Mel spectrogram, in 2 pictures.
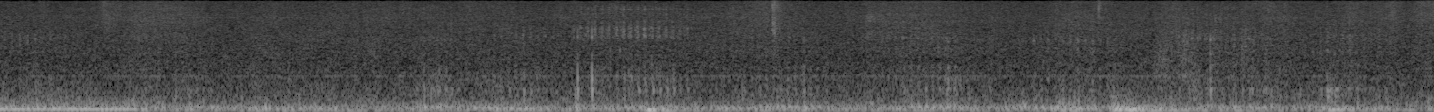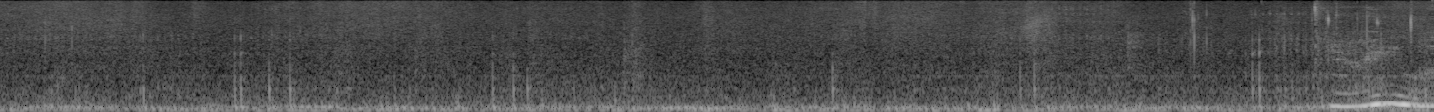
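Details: A runt kitten purring softly: a low, steady, rumbling purr with a pulsing rhythm runs through the recording, with faint rustling and a brief higher tone near the end.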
